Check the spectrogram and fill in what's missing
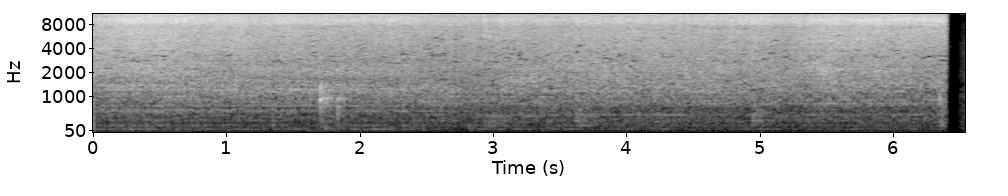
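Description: Potatoes fry loudly in a pan as spices go in, a constant close sizzle and hiss with occasional stirring scrapes, ending abruptly.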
